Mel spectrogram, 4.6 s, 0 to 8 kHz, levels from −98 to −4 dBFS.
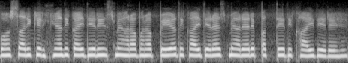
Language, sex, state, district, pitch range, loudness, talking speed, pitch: Hindi, female, Bihar, Sitamarhi, 260-270 Hz, -19 LUFS, 245 wpm, 265 Hz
